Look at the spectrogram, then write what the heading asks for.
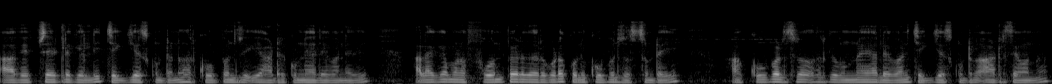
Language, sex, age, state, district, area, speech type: Telugu, male, 30-45, Telangana, Yadadri Bhuvanagiri, urban, spontaneous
